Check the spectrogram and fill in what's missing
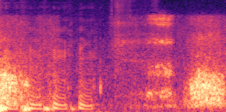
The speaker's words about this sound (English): All right. I'd like to begin this by asking if there's like a sleeping dog going on in the background somewhere. If there's a just what?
